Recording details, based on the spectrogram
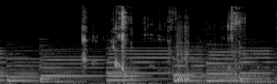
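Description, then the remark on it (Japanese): Crisp crunching of snacks being chewed beside someone during a recording, several irregular bites crackling over a steady backdrop of sustained musical tones, with no talking. “そんなこと言ってるけど、他の人の収録中にお菓子食べんといてくれる？隣でボリボリうるさいから。”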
